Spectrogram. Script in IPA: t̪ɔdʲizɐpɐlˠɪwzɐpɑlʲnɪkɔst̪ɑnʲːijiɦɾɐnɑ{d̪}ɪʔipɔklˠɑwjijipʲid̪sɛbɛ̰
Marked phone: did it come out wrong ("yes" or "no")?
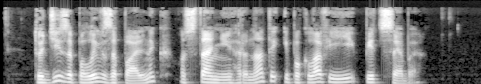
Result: yes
